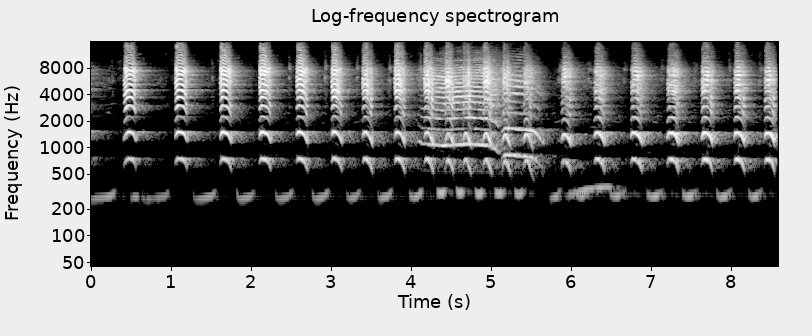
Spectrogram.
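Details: Siamang at the Metro Zoo giving a rapid series of hooting, rising notes, about two per second, with layered overtones. Mid-clip the calls swell into a louder, overlapping stretch of sliding whoops before returning to steady hoots.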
